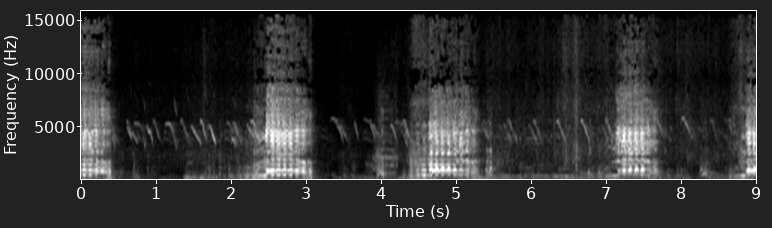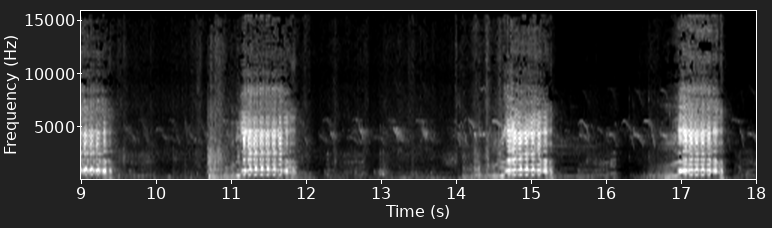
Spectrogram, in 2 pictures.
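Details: Baby goat giving loud, quavering baa bleats about every two seconds, each a second or so long and strained, with faint high chirping and soft murmuring between calls.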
